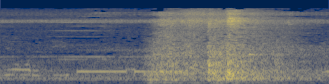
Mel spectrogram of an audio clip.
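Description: Container-terminal crane machinery working cargo: a few short, steady pitched tones, then a loud rushing, clattering noise lasting under a second just past halfway, loudest near the end.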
